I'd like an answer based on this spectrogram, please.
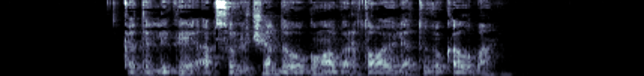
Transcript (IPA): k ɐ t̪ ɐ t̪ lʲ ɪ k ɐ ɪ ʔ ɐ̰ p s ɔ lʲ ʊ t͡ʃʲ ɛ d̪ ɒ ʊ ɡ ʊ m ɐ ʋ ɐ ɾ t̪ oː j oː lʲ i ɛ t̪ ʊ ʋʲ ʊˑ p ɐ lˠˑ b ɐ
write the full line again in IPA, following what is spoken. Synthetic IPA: k ɐ t̪ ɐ lʲ ɪ k ɐ ɪ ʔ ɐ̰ p s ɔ lʲ ʊ t͡ʃʲ ɛ d̪ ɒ ʊ ɡ ʊ m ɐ ʋ ɐ ɾ t̪ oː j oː lʲ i ɛ t̪ ʊ ʋʲ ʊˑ k ɐ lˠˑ b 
